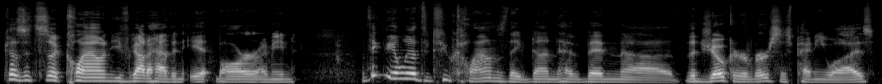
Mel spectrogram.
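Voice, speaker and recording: A man's voice: medium pitch, lively intonation, normal speed, darkish tone. A man from Ohio with an American accent, hosting a reaction video and explaining lyrics in a casual, rambling way as he thinks aloud. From Ohio, United States.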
